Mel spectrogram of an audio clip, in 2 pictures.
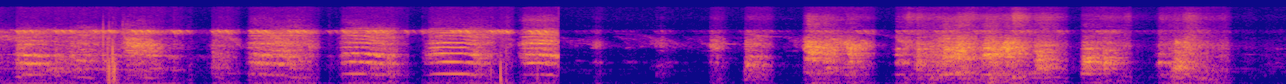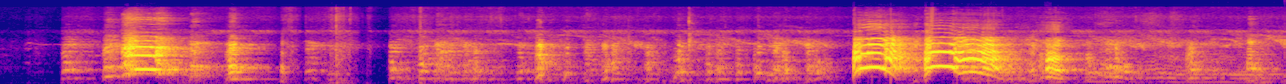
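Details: Several roosters crowing in a horn-like style, each voice distinct: quieter clucking and short calls with brief pauses, then two loud, strained, harsh crows, the second the longest and strongest.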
